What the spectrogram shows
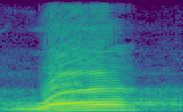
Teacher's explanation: Huruf Waw disini tipis tidak dibaca tebal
